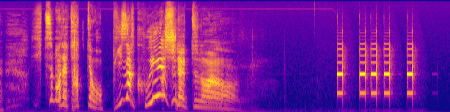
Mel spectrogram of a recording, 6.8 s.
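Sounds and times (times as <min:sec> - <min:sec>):
speech: 0:00.0 - 0:03.7
telephone keypad beeps: 0:05.1 - 0:06.2.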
